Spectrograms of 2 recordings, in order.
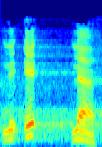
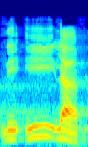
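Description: First: لإئلاف slowly, broken at the second hamza; slow لإئلاف with a held glottal catch; original two-hamza form. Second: لإيلاف slowly, with a long "ee"; slow, smooth long-vowel لإيلاف; madd vowel. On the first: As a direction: stop hard after "li-i'" in لإئلاف, then "laaf". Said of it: "أصلها إيش؟". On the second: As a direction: stretch the middle of لإيلاف, "li-eee-laaf". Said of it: "وكذا ما ماثلها". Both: Shown as a demonstration.

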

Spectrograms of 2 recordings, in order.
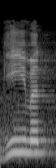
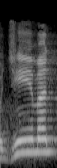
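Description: First: "جيما" said as giiman; jim as g. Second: "جيما" with a clear j; proper jim. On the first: Teacher forbids this form, g in "جيما". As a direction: harden "جيما" to a g start. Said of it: "ولا تنطقه". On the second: Teacher requires it in Quran, j in "جيما". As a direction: pronounce "جيما" as jiiman. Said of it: "أن تنطقه". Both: Shown as a demonstration.

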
